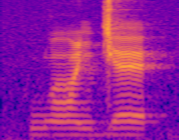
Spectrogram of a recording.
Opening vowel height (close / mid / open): open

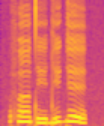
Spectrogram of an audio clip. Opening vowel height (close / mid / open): open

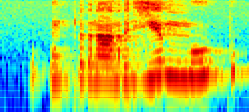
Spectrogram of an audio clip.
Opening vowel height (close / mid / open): close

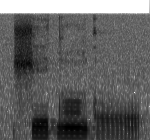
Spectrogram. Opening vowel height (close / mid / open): mid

